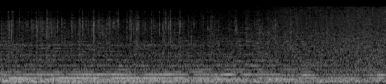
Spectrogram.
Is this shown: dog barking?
no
